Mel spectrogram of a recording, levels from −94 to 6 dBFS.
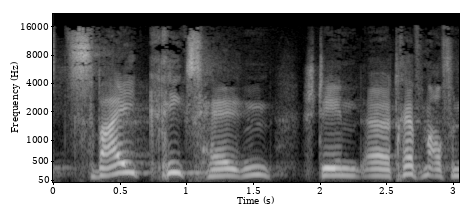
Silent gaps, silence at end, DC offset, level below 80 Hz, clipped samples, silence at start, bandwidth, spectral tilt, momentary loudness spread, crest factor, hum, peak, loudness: none; 0 s; under 0.1%; -68 dBFS; under 0.1%; 0 s; 16.5 kHz; -3 dB/octave; 13 LU; 20 dB; none; -4 dBFS; -23 LUFS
